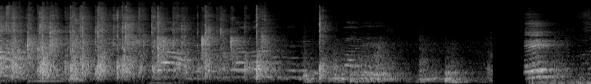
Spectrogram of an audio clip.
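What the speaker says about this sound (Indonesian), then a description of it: "Oke, tepuk tangan untuk kita semua." A classroom of children applauds in a brisk burst of dense clapping at first, thinning into scattered taps and children's voices before a brief silence and a teacher speaking.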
